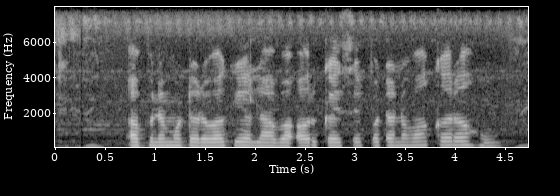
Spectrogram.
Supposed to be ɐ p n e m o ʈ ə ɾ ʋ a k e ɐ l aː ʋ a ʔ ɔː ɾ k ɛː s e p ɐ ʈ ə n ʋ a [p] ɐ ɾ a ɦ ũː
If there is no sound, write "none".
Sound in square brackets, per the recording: k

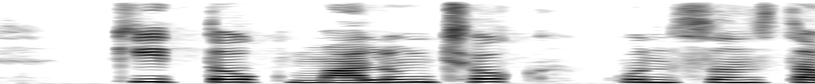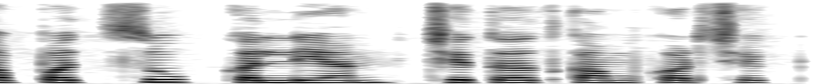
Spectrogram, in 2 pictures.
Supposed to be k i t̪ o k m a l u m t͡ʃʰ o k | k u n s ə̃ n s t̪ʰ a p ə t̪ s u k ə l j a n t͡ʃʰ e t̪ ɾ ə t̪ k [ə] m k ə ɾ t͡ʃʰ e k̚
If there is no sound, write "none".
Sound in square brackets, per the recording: a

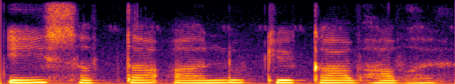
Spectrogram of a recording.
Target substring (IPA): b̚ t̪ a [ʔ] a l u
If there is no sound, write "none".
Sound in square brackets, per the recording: ʔ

